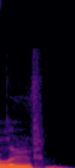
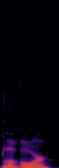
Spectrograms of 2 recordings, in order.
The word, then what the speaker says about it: Louvre: Hang it in the Louvre. You know how many people think that it's pronounced Lavore?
